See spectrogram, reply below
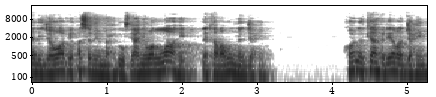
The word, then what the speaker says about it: لترون: بعض الناس ما يستطيع ينطقها هنا لأن الواو مضمومة إما أن يهمز وإما أن يغير فلعلكم تتدربون على النطق الصحيح نسأل فقط عبد العزيز اقراها لترون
